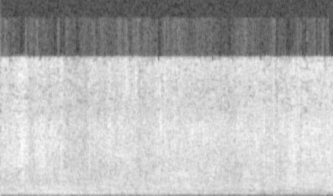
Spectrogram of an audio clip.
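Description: A honeybee colony buzzes inside its hive as a dense, steady swarm hum with no break across the whole stretch.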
